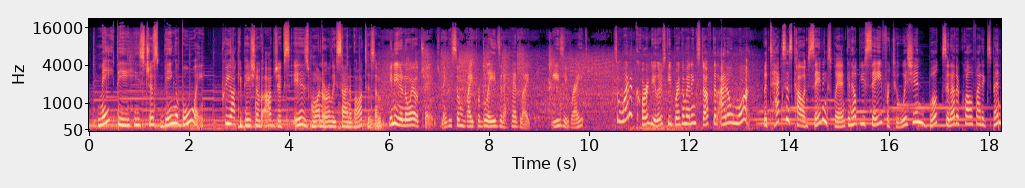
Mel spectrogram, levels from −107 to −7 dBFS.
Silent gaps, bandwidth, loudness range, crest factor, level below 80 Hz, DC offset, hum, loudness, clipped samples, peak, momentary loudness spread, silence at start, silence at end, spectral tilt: none; 19.5 kHz; 4 LU; 18 dB; -54 dBFS; under 0.1%; none; -18 LUFS; under 0.1%; -2 dBFS; 8 LU; 0 s; 0 s; -4 dB/octave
